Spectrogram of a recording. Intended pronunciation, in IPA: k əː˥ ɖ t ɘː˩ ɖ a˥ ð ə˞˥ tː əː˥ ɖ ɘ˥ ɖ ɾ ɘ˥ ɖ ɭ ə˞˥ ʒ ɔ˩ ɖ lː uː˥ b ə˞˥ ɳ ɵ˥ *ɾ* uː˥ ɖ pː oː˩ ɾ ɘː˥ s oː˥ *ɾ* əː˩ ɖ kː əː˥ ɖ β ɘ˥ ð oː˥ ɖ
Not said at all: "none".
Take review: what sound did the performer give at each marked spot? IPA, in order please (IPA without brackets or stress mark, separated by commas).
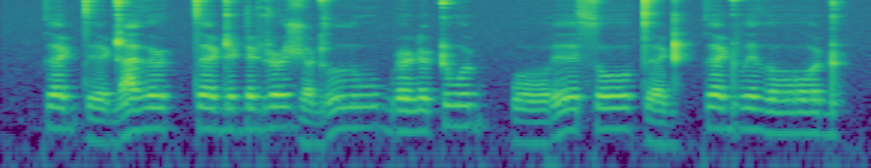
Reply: ʈ, t̪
